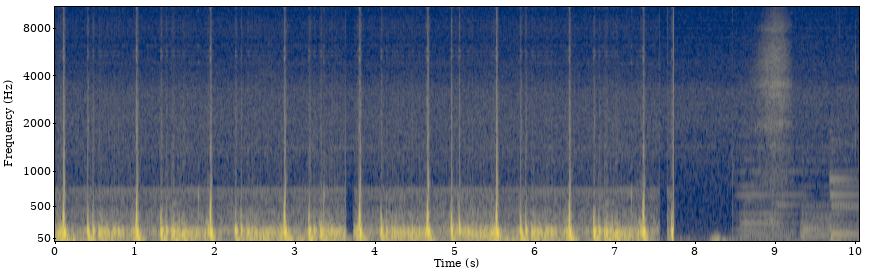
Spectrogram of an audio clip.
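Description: Regular heart sounds at about 65 a minute, each cycle with sharp clicks and a low rumbling sound filling the pauses between beats. This is mitral stenosis: an opening snap after the second sound gives a gallop-like rhythm, followed by a low diastolic rumble as blood passes the narrowed valve.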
